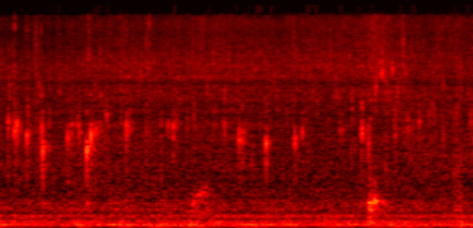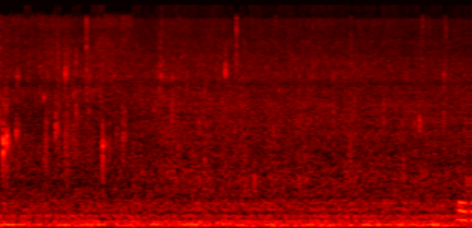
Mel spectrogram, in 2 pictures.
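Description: Chicken pieces fry in a pan of hot oil, a dense continuous crackling sizzle with scattered pops, steady and close throughout; a voice briefly speaks over it.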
